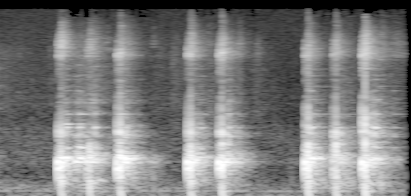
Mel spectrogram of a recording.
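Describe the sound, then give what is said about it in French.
A neighbour raps his coded knock on a door: three quick knocks, a pause, two knocks, another pause, then three more. The knocks are sharp and hollow, with no voices. “Parce qu'en fait, il a mis un code pour frapper à la porte.”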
